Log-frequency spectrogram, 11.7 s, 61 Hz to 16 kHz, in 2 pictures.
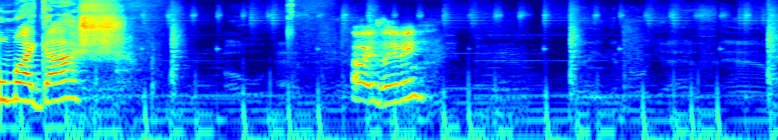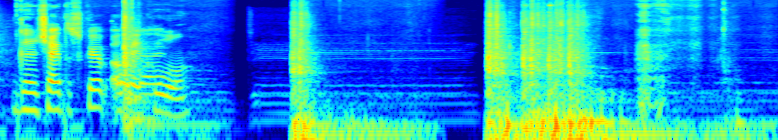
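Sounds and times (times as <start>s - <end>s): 
speech: 0.0s - 1.0s, 2.6s - 3.3s, 6.0s - 7.4s
hand banging on a desk: 6.8s - 11.6s.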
